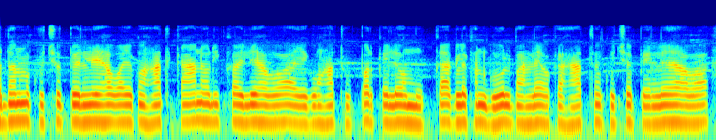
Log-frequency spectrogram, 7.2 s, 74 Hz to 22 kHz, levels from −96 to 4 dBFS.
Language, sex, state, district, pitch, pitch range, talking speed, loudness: Bajjika, male, Bihar, Vaishali, 155 Hz, 150-160 Hz, 235 wpm, -21 LUFS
